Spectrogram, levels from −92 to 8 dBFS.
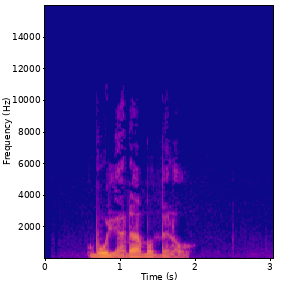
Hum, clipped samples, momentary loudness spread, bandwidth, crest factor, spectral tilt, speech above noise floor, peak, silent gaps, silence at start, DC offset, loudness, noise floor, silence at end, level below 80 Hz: none; under 0.1%; 16 LU; 10 kHz; 22 dB; -9 dB/octave; 47 dB; -4 dBFS; none; 0.55 s; under 0.1%; -23 LUFS; -69 dBFS; 1.15 s; -54 dBFS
